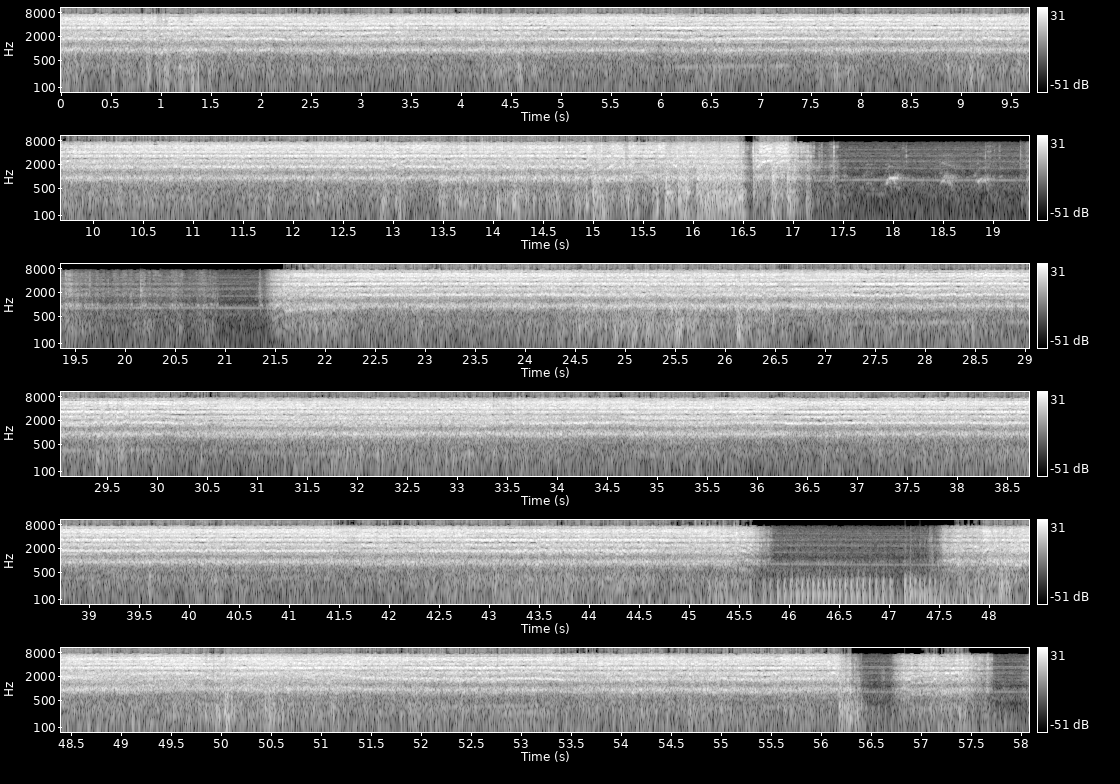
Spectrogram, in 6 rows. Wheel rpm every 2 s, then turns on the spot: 230, 230, 230, 220, 230, 230, 230, 230, 170, 10, 40, 220, 230, 220, 230, 220, 210, 220, 230, 230, 230, 220, 180, 20, 250, 290, 220, 220, 110.
18-20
